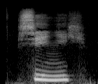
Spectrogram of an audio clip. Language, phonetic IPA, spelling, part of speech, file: Russian, [ˈsʲinʲɪj], синий, adjective, Ru-синий.ogg
- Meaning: 1. deep blue 2. indigo 3. dead (sense transferred from the bluish color of a dead person's face) 4. drunken, drunk (also acts as noun)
